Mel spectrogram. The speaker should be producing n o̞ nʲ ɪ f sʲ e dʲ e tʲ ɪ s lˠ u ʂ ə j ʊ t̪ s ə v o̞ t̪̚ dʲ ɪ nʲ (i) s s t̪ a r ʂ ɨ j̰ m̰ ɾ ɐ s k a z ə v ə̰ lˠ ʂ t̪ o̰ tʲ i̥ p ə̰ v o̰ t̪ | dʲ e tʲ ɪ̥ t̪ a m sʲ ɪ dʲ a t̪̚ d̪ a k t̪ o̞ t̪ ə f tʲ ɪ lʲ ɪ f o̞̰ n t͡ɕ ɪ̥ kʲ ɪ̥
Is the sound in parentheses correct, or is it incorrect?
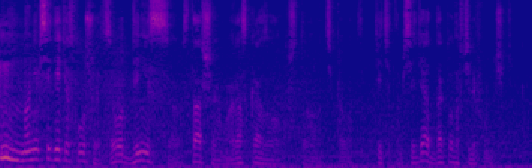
correct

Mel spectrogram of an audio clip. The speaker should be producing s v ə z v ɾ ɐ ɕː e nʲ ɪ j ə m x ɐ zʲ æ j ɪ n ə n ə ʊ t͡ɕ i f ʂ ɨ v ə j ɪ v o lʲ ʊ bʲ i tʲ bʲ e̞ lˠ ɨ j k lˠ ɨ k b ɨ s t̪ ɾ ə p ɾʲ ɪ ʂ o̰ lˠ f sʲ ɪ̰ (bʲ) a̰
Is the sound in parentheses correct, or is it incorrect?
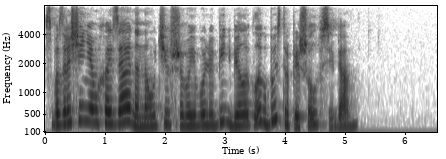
correct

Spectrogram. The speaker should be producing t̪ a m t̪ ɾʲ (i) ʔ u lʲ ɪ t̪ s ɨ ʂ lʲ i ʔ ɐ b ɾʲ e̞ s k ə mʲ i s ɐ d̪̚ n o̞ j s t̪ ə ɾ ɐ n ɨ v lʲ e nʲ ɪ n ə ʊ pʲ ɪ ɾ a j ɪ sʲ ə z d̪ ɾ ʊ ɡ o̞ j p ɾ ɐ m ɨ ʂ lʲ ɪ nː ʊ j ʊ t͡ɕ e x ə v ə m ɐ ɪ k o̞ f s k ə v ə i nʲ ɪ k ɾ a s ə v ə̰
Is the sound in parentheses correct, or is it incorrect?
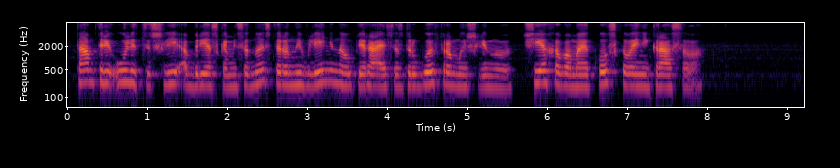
correct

